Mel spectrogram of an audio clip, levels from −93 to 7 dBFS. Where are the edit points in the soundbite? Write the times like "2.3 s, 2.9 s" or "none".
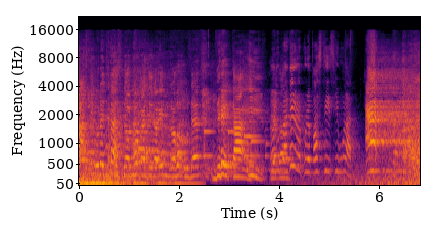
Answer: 3.7 s

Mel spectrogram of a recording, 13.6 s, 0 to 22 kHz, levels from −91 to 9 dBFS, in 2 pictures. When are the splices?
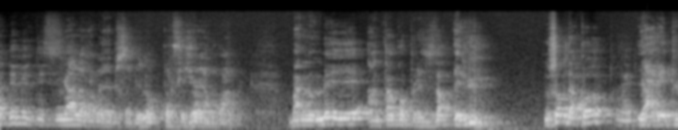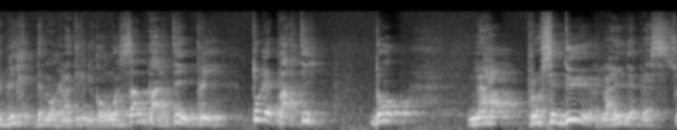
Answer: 6.2 s

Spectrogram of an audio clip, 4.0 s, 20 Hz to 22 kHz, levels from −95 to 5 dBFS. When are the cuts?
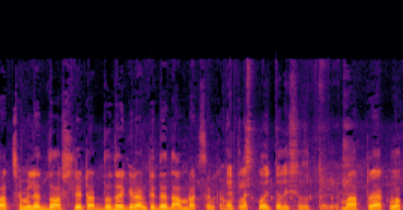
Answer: none

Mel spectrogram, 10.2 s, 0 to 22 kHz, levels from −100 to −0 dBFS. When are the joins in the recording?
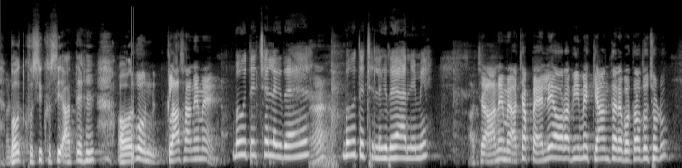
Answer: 2.0 s

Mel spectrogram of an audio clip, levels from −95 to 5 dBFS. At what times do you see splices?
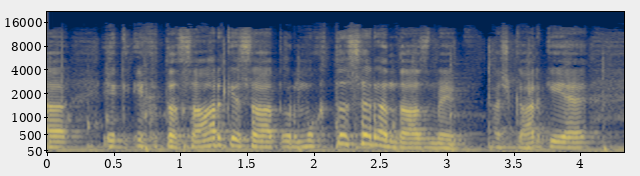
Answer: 3.4 s

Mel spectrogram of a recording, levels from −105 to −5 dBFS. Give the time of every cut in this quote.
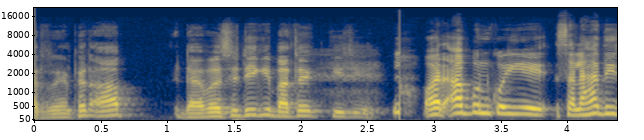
2.6 s

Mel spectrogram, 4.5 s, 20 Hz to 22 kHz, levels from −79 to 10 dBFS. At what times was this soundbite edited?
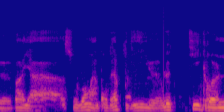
3.3 s

